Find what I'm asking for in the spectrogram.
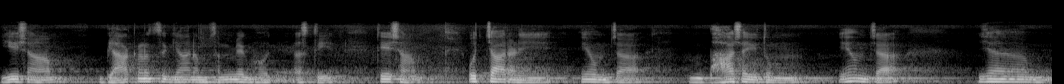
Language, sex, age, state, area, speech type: Sanskrit, male, 18-30, Uttarakhand, rural, spontaneous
